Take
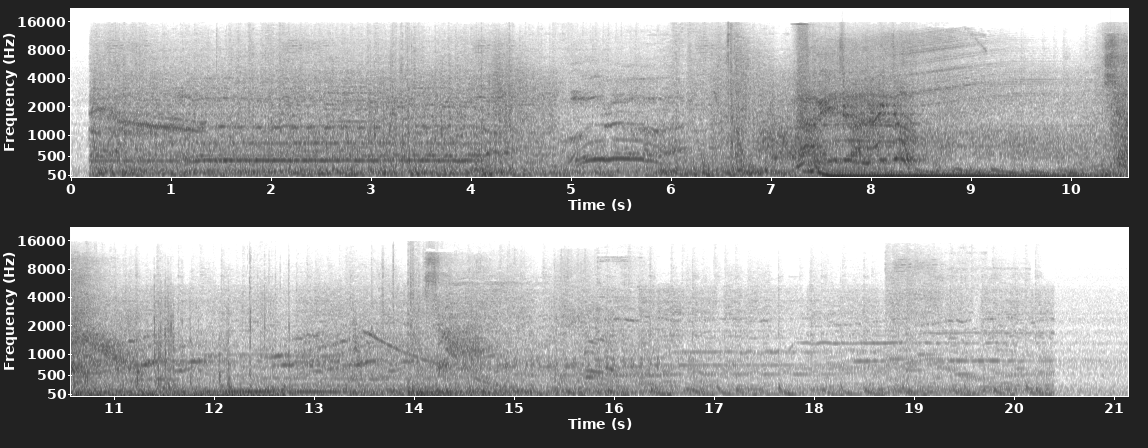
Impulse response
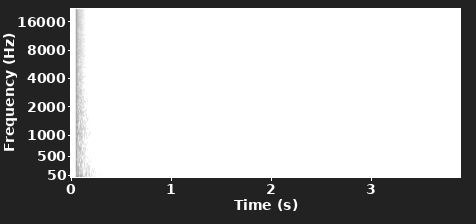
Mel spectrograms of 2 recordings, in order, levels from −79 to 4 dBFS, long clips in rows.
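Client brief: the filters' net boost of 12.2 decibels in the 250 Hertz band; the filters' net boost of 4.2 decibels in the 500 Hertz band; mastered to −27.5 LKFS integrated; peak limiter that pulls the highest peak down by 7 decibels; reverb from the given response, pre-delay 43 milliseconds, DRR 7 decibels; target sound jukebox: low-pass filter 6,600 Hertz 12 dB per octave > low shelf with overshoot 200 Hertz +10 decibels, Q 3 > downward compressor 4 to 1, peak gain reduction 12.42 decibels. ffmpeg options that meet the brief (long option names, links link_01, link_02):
-filter_complex "[0:a]equalizer=frequency=250:width_type=o:gain=7,equalizer=frequency=500:width_type=o:gain=6,alimiter=limit=-12.5dB:level=0:latency=1,asplit=2[link_01][link_02];[1:a]atrim=start_sample=2205,adelay=43[link_03];[link_02][link_03]afir=irnorm=-1:irlink=0,volume=-6.5dB[link_04];[link_01][link_04]amix=inputs=2:normalize=0,lowpass=6600,lowshelf=frequency=200:width_type=q:width=3:gain=10,acompressor=threshold=-19dB:ratio=4,volume=-4dB"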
